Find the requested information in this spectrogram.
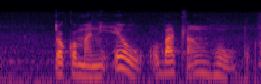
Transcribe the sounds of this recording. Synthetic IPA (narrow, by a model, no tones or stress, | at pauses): tʼɔkʼɔmanɪʔeʊʊ̰bat͡ɬʼaŋ̩ɦʊ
